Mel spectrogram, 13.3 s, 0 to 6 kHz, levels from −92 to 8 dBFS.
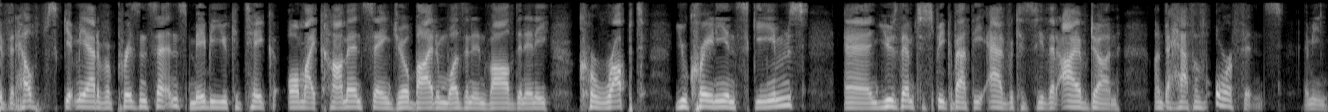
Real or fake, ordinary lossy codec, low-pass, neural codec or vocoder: real; MP3, 32 kbps; 5.4 kHz; none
